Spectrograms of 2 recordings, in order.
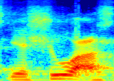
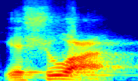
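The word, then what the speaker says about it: ישוע: So, on the left, that's Yeshua's name. Yeshua, right? Yeshua. We drag out, remember, drag out that a sound. Yeshua. Yesu, right? Whereas salvation is Yeshua.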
